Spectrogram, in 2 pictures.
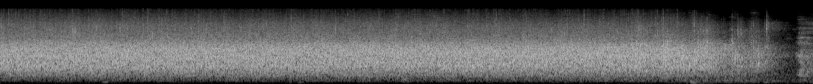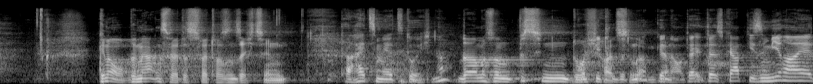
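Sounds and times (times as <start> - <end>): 
audience applause: 0.0 - 8.0
speech: 9.2 - 16.2.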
